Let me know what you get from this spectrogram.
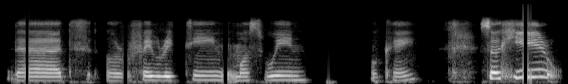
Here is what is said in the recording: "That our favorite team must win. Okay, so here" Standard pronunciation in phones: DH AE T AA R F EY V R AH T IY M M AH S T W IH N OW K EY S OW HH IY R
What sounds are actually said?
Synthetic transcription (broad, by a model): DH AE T AA R F EY V R AH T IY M M AH S T W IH N OW K EY S OW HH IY R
